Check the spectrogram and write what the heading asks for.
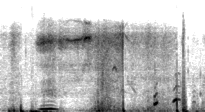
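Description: A girl's breathy, squeaky giggling, with two short high rising squeals near the end.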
